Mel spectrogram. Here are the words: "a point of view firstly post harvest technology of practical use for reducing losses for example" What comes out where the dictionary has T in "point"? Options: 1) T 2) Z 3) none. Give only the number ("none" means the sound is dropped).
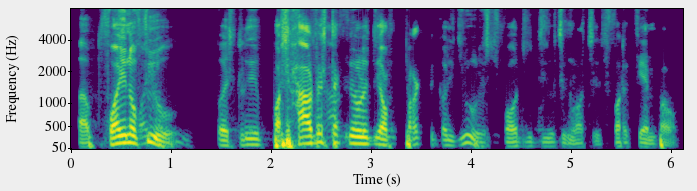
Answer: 3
